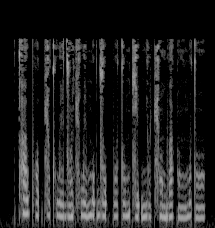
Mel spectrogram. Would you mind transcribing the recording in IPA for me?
t̪ʰ a˦ w pʰ ɔ˨ t̚ t͡ɕ o˧ t̪ʰ w e˧ d͡z ɔ̃˧ t͡ɕʰ w e˧ m o˦ ʔ d͡z o˦ ʔ p o˧ t̪ o˧ m t͡ɕ e˨ ʔ ŋ j u˧ t͡ɕʰ ɔ̃˧ b w a˧ k ɔ̃˨˩ ŋ m o˦ t̪ ɔ̃˨˦

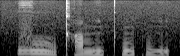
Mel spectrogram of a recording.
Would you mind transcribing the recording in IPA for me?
v uː˦˨ kʰ a˨ m ĩ˨ pʰ ũ˨ kʷ ĩ˨

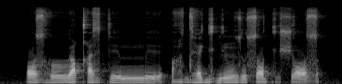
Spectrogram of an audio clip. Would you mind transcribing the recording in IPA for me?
ɔ z ɔ̤ lː ʊ qʰ i z k ɪː mː ɪ | ɑ̤ dʱ ɛ ɡʲ ʌ ɡʲ ũː z u s ɔ kʲ ɔ̤ ʃ ɔ z

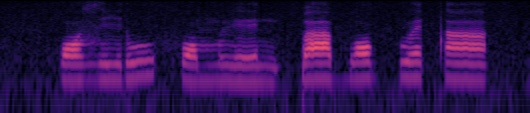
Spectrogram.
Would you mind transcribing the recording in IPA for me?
p ɔ˨ z i˨ ɾ uː˦ f ɔ˨ m ɣ eː˨ n ɡ͡b a˦ b ɔ˦ kʷ ɛ˦ t ã˦

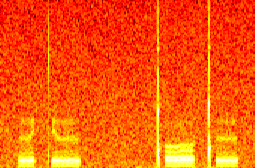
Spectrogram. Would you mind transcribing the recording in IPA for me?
ɯ t ɯ | ǃ o ǃ ɯ

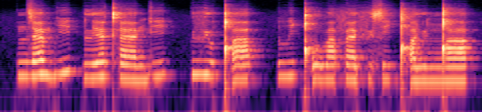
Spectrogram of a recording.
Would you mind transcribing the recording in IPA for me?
n z æ m b i | lʲ æ kʰ æ ŋ ɡ i | vʲ o ǃʼ a | β i ǃʼ o β a f æ fʲ o s i ǃʼ a lʲ o ŋ͡ǃ a

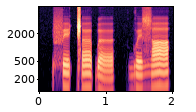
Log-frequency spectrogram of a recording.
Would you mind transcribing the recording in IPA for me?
f e˧ ǁ ɜ˧ ɓ ɜ˨ | ɡʷ e˧ ɮ a˦

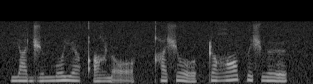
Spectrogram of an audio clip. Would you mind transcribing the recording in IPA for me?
j a d͡ʒ ø m o j e ɭ qʼ ɔ ʁ ɳ ɔ̰ | qʰ ɛ ʃ o | ʈ ʊ ʁ ɔ p e ʃ ð ø

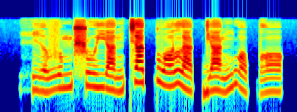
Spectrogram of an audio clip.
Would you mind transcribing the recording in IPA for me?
h i˨˩˨ ə̯ v ə˧˥ m ʂ u˧ j a˨˩˦ n c a˦˥ t̚ v ɔ˧˥ l a˨˩ k̚ j a˨˩˦ ŋ w ɔ˨˩ p̚ ɣ ɔ˧

